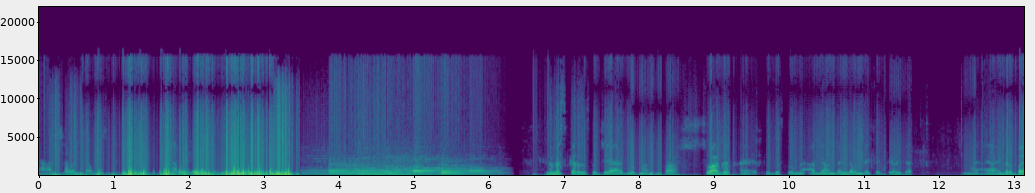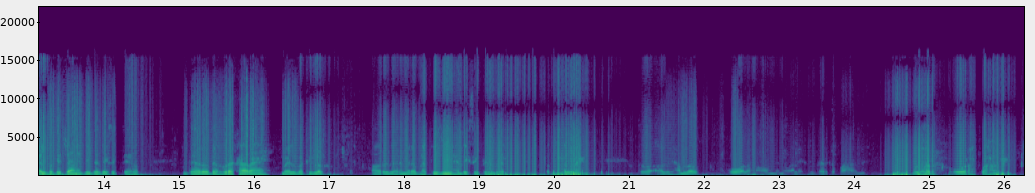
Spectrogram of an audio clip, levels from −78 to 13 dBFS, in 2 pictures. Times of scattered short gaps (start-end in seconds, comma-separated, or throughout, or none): none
